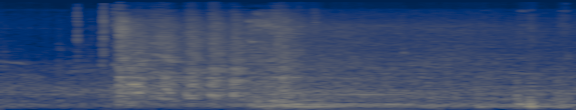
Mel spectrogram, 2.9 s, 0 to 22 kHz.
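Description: A 1998 Toyota RAV4 with about 230,000 miles, its engine running after a timing belt and drive belt replacement, a faint steady hum that rises briefly near the start, with no talking.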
